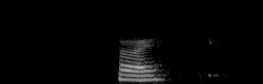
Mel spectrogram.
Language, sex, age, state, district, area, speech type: Santali, female, 18-30, Jharkhand, Seraikela Kharsawan, rural, conversation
